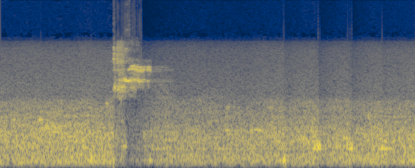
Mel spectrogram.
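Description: Busy market din: a small pickup truck's engine running as it moves slowly along the aisle, amid the chatter of people. A brief high squeak about a second in.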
